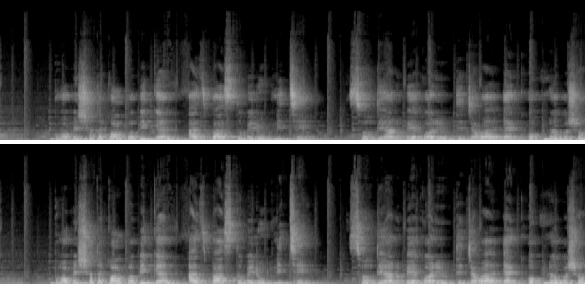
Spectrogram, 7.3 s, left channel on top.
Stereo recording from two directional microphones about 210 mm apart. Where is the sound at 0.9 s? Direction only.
Centre (ahead or behind).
